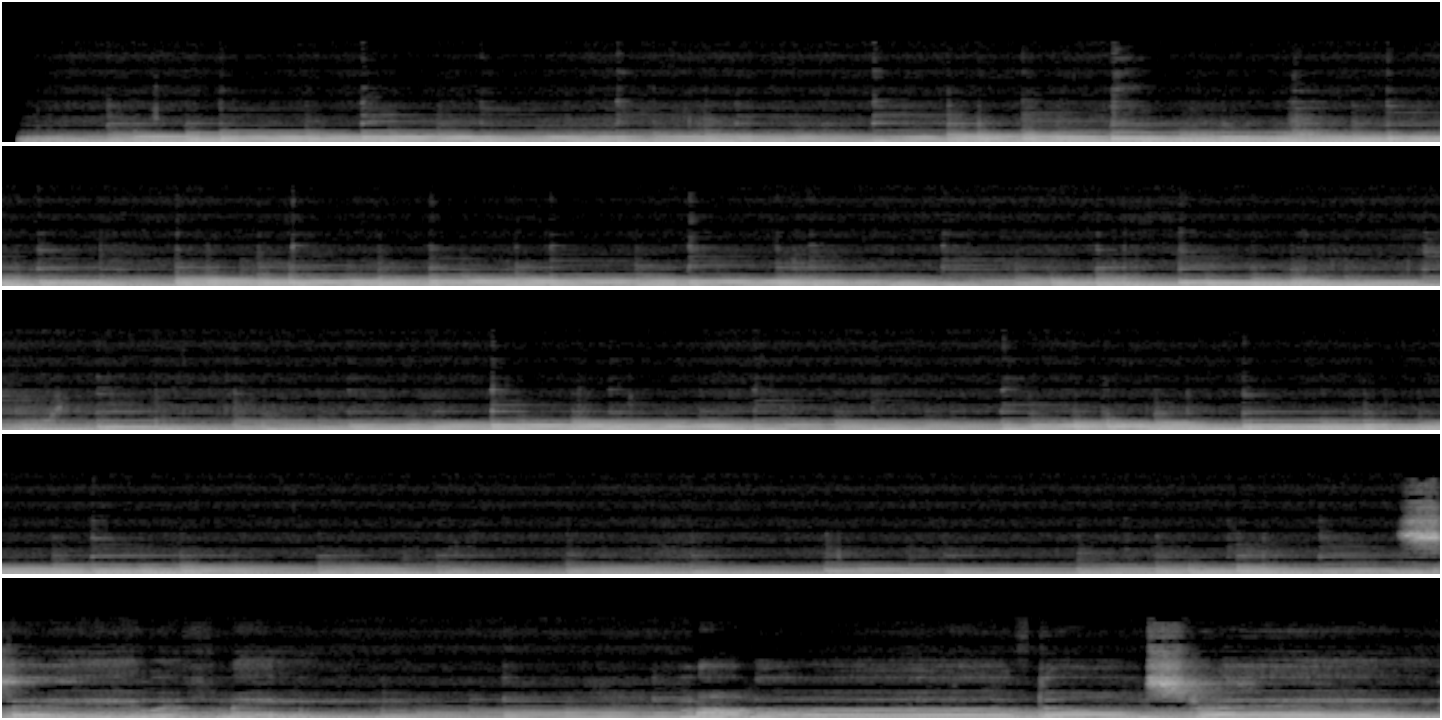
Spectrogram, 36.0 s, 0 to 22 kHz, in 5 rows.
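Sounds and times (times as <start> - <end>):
acoustic guitar playing: 0.0 - 35.9.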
